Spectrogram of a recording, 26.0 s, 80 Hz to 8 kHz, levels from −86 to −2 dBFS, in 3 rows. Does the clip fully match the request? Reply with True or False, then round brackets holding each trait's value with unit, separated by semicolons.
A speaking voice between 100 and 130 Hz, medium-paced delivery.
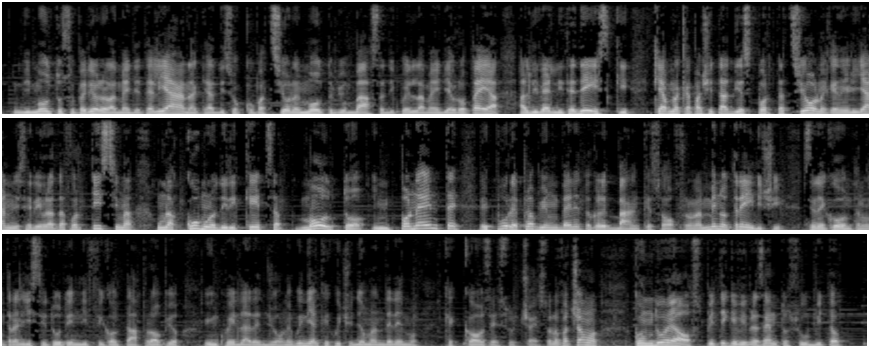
False (120 Hz; 180 wpm)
